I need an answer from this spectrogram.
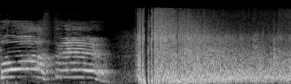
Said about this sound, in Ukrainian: Постріл!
